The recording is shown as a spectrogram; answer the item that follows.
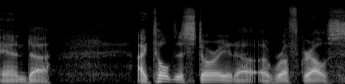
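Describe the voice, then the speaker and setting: A man with an American accent speaks with vocal fry. The recording is very clean, with a silent background. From Chicago. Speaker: bird-dog hunter, podcast host. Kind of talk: casual podcast storytelling.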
